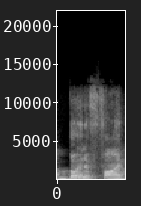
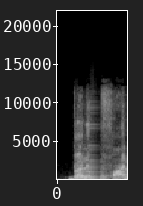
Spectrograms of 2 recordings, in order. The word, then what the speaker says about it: bona fide: Now, bona fide is not a wrong pronunciation. B-O-N-A-F-I-D-E. Bona fide is not a wrong pronunciation, but that's American. But if you choose to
